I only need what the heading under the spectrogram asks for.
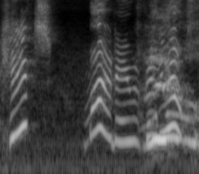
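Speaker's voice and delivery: very high-pitched cartoon mouse voice. Joking that a game character sounds like Mickey Mouse: Mickey Mouse voice. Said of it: "Van Zeke sounds like Mickey Mouse".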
